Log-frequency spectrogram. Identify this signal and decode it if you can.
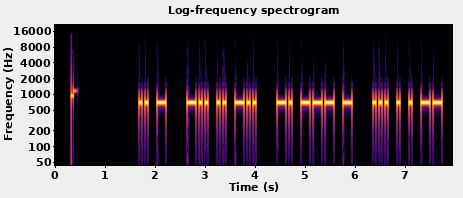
Morse code, heard as a keyed tone, about 20 wpm, 700 Hz. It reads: IT DID NOT SEEM
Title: Sentences from Top 1000 Words - Review Part 2 - 20wpm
